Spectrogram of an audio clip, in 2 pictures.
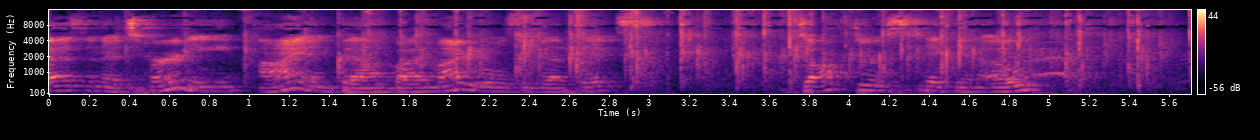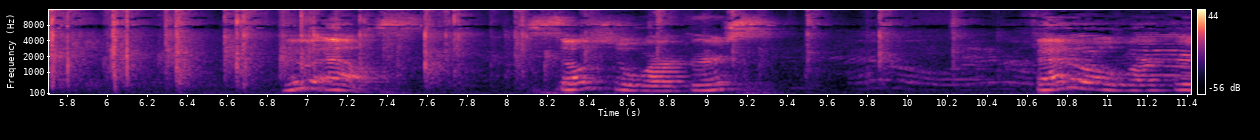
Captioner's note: applause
